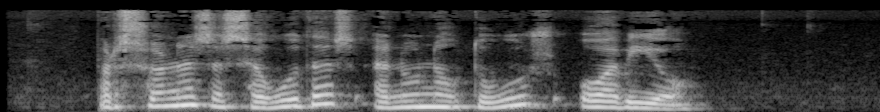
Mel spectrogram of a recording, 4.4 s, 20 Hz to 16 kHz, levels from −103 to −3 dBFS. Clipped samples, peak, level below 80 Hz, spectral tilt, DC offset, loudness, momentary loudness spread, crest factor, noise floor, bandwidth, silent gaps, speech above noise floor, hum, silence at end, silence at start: under 0.1%; -10 dBFS; -70 dBFS; -5 dB/octave; under 0.1%; -23 LUFS; 5 LU; 14 dB; -69 dBFS; 11.5 kHz; none; 46 dB; none; 0.95 s; 0.5 s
